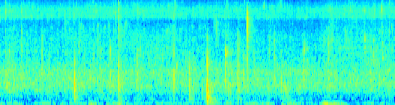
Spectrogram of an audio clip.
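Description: Battered kohlrabi leaves shallow-frying in hot oil: a soft, steady sizzle with scattered pops and crackles.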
